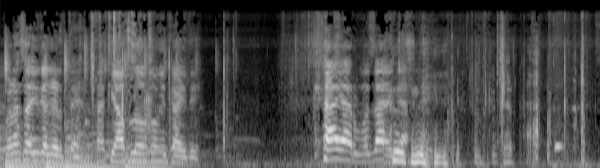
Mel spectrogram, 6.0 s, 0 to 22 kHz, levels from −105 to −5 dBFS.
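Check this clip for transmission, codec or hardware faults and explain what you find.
There is one fault, compressed frames skipped, occurring three times. At 1.67 to 1.70 s, 3.83 to 3.85 s and 5.37 to 5.44 s the sound lurches forward, losing roughly 70 ms, 200 ms and 100 ms respectively. Whole frames of the encoded stream never reach the output, whether missing or rejected by the decoder as damaged, so playback jumps ahead. The jump sizes fit 20 ms frames.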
